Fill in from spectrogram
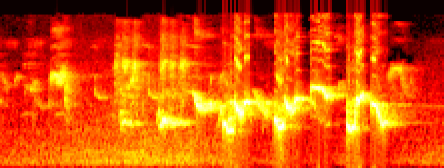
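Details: Straw-headed bulbul singing a long ropelan phrase: scattered high notes build into a loud flowing run of rich whistles and gurgles, rising and falling in quick successive bursts.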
